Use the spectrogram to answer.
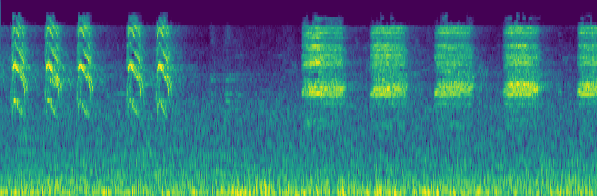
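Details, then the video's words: Parakeet calls: several rapid scratchy chirps, a short pause, then a row of longer, evenly spaced harsh squawks, all over a constant noisy background. "Parkeet Birds Sound"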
